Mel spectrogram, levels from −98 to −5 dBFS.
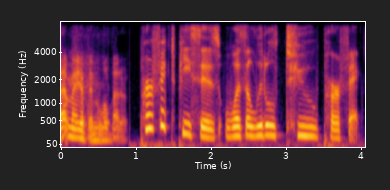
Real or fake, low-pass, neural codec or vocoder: fake; 7.2 kHz; vocoder, 44.1 kHz, 80 mel bands, Vocos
